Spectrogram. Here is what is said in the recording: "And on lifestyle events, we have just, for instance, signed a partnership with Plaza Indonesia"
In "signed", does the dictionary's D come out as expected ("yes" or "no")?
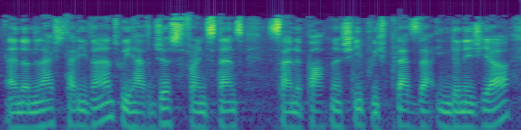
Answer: no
